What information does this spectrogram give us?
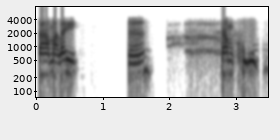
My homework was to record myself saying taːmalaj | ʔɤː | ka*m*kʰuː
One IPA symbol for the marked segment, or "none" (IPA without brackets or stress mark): m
